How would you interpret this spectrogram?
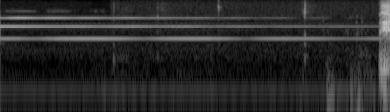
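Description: A doorbell rings with a steady, sustained metallic tone that holds for the whole two seconds, clear, ending with a brief noisy knock.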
